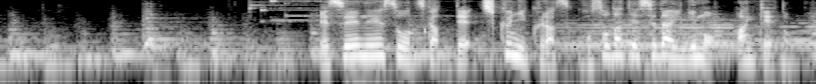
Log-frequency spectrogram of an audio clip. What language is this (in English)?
Japanese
